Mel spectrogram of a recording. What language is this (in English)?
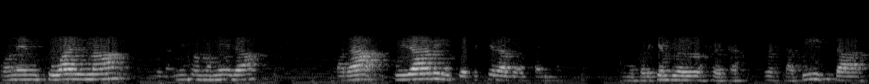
Spanish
